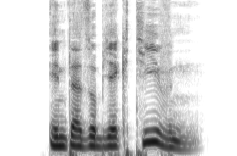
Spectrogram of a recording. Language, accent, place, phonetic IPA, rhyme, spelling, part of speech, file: German, Germany, Berlin, [ˌɪntɐzʊpjɛkˈtiːvn̩], -iːvn̩, intersubjektiven, adjective, De-intersubjektiven.ogg
- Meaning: inflection of intersubjektiv: 1. strong genitive masculine/neuter singular 2. weak/mixed genitive/dative all-gender singular 3. strong/weak/mixed accusative masculine singular 4. strong dative plural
